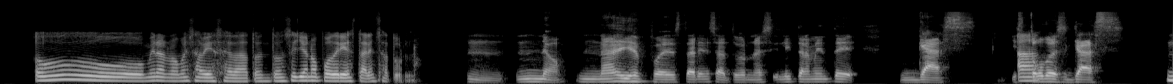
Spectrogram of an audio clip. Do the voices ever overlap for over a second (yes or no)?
no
